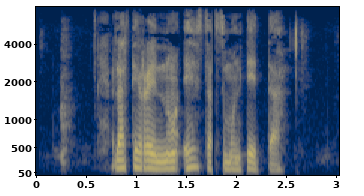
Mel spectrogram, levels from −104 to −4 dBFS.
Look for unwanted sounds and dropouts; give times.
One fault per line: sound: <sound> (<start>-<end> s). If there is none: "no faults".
sound: dropout (1.8-1.8 s)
